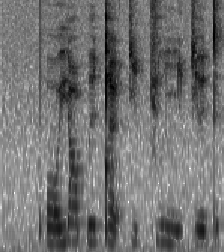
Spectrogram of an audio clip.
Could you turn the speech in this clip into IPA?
pʰ ɔ j ɑ p ɪ ǃ æ ʔ c i ʔ t͡ɕ u ɲ ɪ c ɪ t

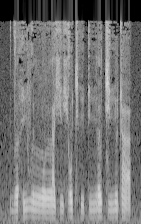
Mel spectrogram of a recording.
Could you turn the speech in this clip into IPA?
d̪ əː h i v ɯ lː o lː a ç i ç o cʰ i k iː ɾ ə l t͡ɕ iː l ʈ a

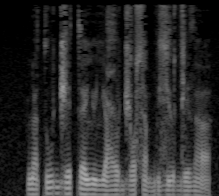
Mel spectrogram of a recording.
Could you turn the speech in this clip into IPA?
ɳ a t̪ u d͡ʒ e t̪ ɛ lʲ ɯ lʲ e ʕ o d͡ʒ ɔ s a b ɯ zʲ o d e ð a

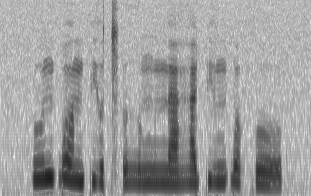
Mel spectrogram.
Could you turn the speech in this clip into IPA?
u n ɓ ɔ n pʲ o t͡sʼ ʊ ɦ o ŋ ʊ n a ɦ a pʲ u n ɓ ɔ k o

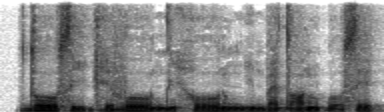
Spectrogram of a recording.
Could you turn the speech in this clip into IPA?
d oː s iː ɡʱ e v oː n d ĩ h oː ɾ ũ ŋ i m b æ d ɒː ɾ ũ ɓ oː s e

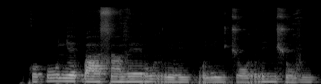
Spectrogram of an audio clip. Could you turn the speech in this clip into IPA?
k ʊ˨ k͡p uː˦ ɲ e˦ ɓ aː˦ s ã˦ v eː˦ ɾ uː˦ r ĩ˨ l iː˨ ɡ͡b ʊ˨ ɲ iː˨ t͡ʃ oː˨ r iː˦ ʃ ũ˨ v i˦

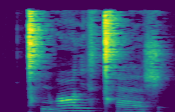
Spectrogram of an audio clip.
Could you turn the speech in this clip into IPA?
ǀʰ e w ɑː l i z ǀʰ æː ʃ

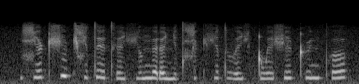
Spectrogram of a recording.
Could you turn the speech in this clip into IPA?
ɕ e ʈ ʃ i ʈ ɕ ə t e tʰ e ç ə ŋ ɛ ɾ ɛ ɲ e t ɕ i ʈ ç ɜ t v e ç ə ʈ w e ʃ i ʈʰ y n pʰ ə

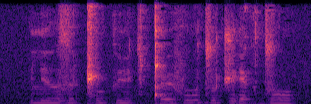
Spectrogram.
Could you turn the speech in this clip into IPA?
lʲ ɯː z ɯ ǁ u k yː t͡s ǃ ø f uː d͡z u t͡ʃ ø ɾʲ ɑ k d͡z o

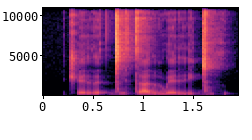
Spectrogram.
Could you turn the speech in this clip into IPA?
t͡ʃʼ ɛ˧ r ɐ˦ t ɡ͡ǀ e˧ z t aː˦ r w ɛ˧ r i˦ ɡ͡ǀ u˨ θ

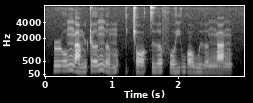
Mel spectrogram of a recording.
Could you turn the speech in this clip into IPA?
ɹ o˧˥ ŋ a˨˩˦ m ʈ əː˧˥ ŋ ə˨˩˦ m | c ɔ˨˩˦ t̪ ɨ˧˥ ə̯ f o˧˥ j w ɔ˨˩˦ w ɨ˨˩ ə̯ ŋ a˨˩ ŋ

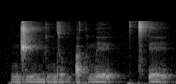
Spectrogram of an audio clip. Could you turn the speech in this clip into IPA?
n d͡ʒ i m b i n d ɵ b ʔ a k m e | t͡sʼ e

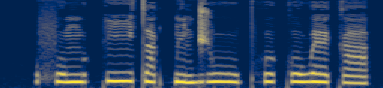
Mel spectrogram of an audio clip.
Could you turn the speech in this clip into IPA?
f o˨ ŋ ʊ˨ k iː˦ t a˨ k͡p ĩ˨ d͡ʒ uː˦˨ pʰ ʊ˦ k o˦ w ɛ˦˨ k a˨

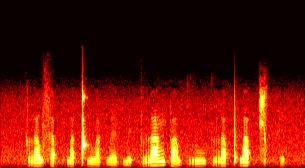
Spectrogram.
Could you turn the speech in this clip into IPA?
k r a˥˩ w s a˥˩ p̚ kʰ w a˦˥ t̚ kʰ l u˨˩ a̯ k w ɛː˨˩ t̚ m e˨˩ ʔ k r a˦˥ ŋ p a˩˦ w p r uː˦˥ p r a˦˥ p̚ kʰ w a˥˩ p̚ t͡ɕ o˨˩ k̚ h e˨˩ k̚

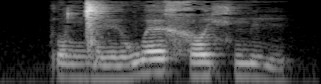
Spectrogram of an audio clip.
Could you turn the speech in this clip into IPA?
ɾ o ŋ͡ǀ e w ɛ x ʌ ç n i

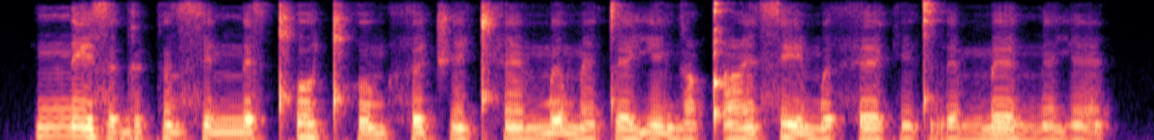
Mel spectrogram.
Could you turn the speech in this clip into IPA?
nː e z ə ɡ ø k ə̃ z s e nː ɛ s cʰ o cʰ o m h ə t͡ʃ ɛ̃ cʰ ɛ̃ mː ə m ɛ̃ t ɛ j ẽ ɡ ə̃ qʼ ɛ̃ s e m ə h ɛ k ẽ t r ɛ mː ɛ nː ɛ̃ j ɛ̃

